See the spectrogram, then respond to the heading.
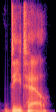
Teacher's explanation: Many speakers incorrectly substitute a long vowel sound here. Remember that the correct pronunciation requires keeping that first syllable quick and unextended.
